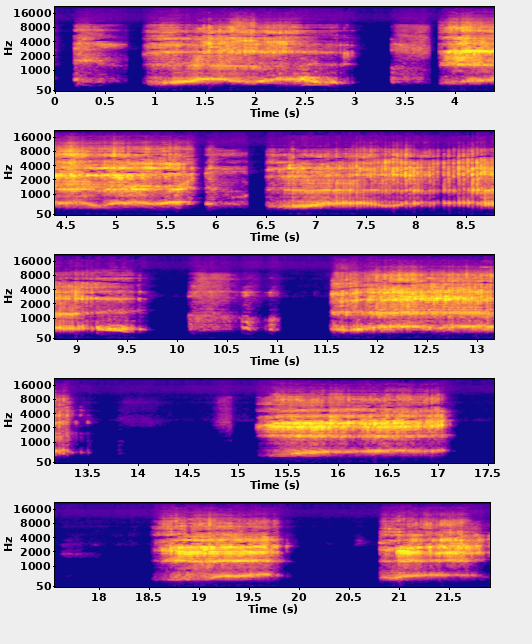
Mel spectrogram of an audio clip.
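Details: About eight loud, drawn-out, voiced burps with short pauses between them in a quiet room; repeated belching.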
